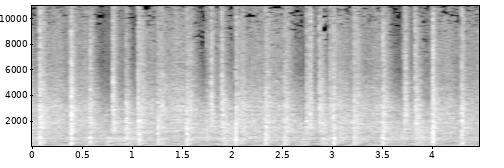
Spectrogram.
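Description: Fast, steady drumming with music, about four sharp strokes a second over a low steady hum.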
